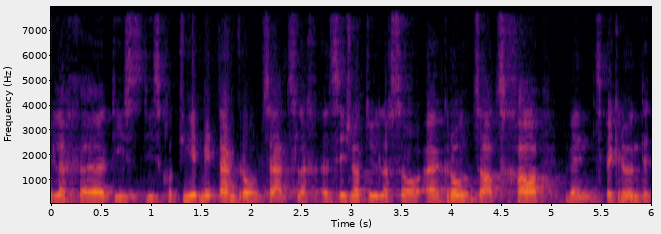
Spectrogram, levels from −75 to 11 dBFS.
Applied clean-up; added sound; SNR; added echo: neural separator model SepFormer DNS4.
